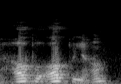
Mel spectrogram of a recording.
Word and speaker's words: Ho'oponopono: This is, of course, a sort of postmodern version of Ho'oponopono, which I don't think I pronounced correctly.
